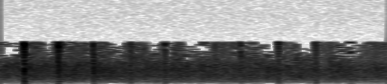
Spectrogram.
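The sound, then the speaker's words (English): An audience applauds, many hands clapping at once in a dense, steady patter, with a few sharper individual claps popping out now and then. No one speaks. “Let's give them a round of applause for all they did.”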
